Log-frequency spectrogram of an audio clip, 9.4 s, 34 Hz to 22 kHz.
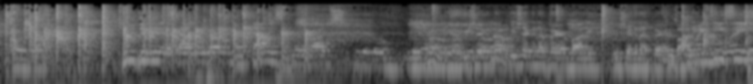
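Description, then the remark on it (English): Several people clap their hands to celebrate reaching 1,000 listens, in a quick, uneven burst, loudest in the first couple of seconds, while voices whoop and laugh over the top and scattered claps carry on beneath them. “Hey, clap it up.”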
